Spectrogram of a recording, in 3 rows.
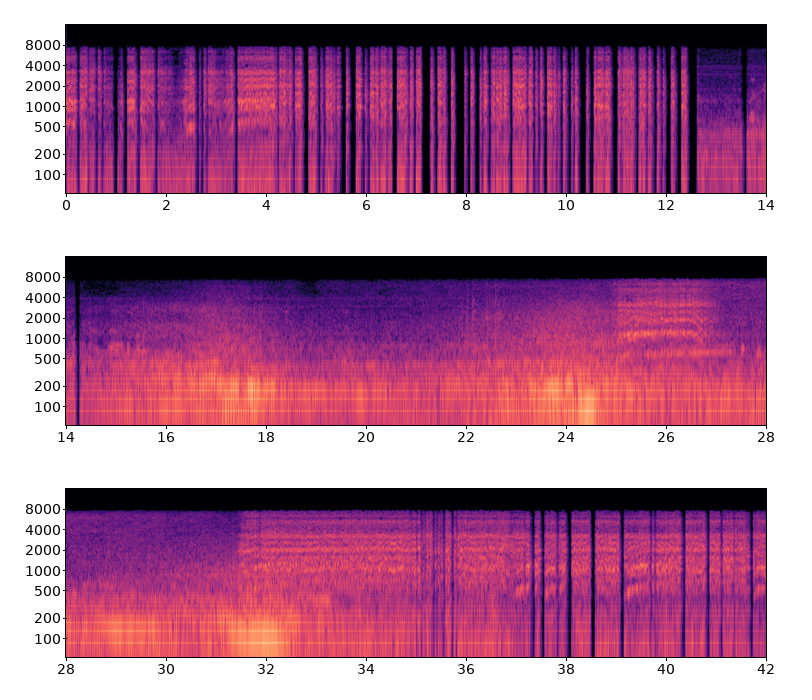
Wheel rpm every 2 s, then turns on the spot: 60, 90, 160, 160, 160, 150, 20, 0, 0, 0, 0, 10, 70, 50, 0, 60, 160, 160, 140, 150, 140.
22-24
